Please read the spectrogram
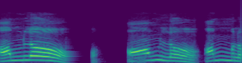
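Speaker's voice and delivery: "অম্ল" as om-lo, each take set apart; pronunciation drill. Shown as a demonstration. Teacher drilling the class, "অম্ল" as om-lo. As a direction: repeat "অম্ল" deliberately, holding the m before lo. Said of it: "উচ্চারণটা কিন্তু এরকম".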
